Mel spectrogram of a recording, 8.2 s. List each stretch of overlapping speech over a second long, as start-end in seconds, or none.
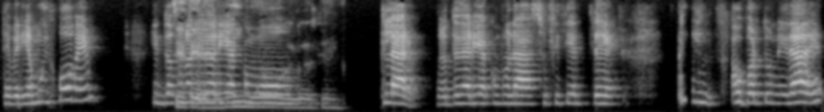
1.7-3.1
